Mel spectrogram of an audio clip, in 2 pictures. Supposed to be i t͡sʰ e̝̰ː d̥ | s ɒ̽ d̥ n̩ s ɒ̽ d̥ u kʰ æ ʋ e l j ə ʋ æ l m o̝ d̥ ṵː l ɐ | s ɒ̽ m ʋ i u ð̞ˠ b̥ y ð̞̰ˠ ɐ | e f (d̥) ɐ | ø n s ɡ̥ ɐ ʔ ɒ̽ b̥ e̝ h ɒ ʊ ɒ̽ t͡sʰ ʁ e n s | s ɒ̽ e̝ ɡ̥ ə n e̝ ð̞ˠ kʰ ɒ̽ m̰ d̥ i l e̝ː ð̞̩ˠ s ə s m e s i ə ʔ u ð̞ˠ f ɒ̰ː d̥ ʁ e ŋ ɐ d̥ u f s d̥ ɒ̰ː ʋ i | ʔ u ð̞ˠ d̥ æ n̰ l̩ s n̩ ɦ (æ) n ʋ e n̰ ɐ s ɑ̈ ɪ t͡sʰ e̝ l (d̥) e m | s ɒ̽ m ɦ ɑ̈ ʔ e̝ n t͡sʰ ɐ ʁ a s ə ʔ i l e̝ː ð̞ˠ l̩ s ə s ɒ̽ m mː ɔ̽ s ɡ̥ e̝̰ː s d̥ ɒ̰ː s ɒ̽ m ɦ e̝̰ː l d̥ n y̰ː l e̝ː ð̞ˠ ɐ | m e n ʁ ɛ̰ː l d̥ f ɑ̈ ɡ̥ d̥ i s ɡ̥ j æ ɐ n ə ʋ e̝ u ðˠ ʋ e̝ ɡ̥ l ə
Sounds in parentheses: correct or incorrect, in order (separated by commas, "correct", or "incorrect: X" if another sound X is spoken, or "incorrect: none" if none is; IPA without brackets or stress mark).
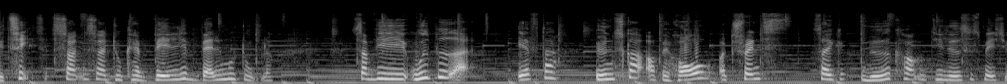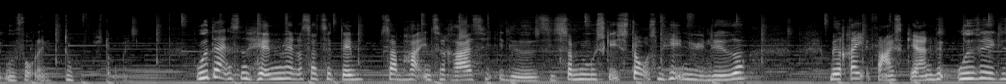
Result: correct, incorrect: e, correct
